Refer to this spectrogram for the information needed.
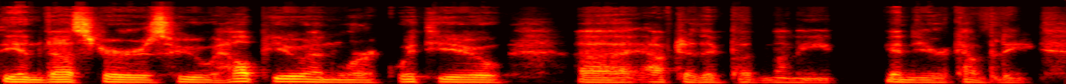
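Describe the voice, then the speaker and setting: In a dry, close sound with no echo, a man speaks at a fairly low pitch, somewhat breathy. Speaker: startup accelerator cofounder answering questions. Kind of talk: Q&A session. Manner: casual, with fillers.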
